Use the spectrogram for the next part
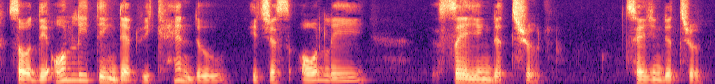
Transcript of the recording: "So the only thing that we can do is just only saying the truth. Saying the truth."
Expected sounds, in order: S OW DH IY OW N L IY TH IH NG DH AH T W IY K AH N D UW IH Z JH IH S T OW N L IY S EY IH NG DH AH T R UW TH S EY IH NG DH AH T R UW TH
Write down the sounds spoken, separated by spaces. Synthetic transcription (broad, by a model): S OW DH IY OW N L IY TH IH NG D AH T W IY K AH N D UW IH S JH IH S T OW N L IY S EY IH NG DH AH T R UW T S EY IH NG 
